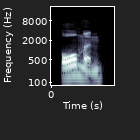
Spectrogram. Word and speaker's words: Olman: um and like uh his name was olman or old man just pronounced weirdly ullman uh so mr ullman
